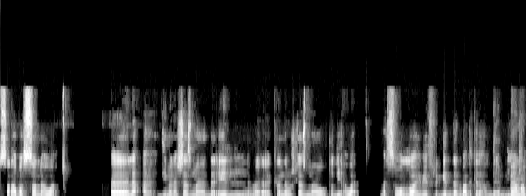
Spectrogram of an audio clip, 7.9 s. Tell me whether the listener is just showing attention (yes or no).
no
